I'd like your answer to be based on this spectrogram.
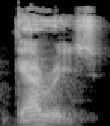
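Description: It is said with a British pronunciation. "在英国呢，读成garage"

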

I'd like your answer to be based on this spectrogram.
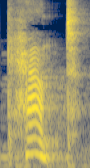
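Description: The vowel is said in an American way.

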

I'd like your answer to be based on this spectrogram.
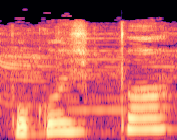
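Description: The voice rises at the end. It asks whether the listener misses someone.

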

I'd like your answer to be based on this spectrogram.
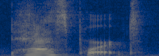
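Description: American accent, with a flat vowel and an r. "在美式英语当中呢，我们读的是梅花音，而且后面呢有卷舌头"

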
